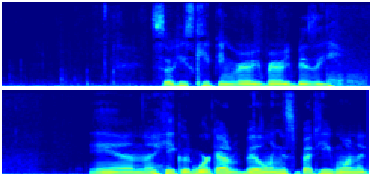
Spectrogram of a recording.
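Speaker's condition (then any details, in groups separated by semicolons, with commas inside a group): ALS; receiving hospice care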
